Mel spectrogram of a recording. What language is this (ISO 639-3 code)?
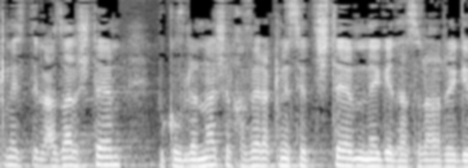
heb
